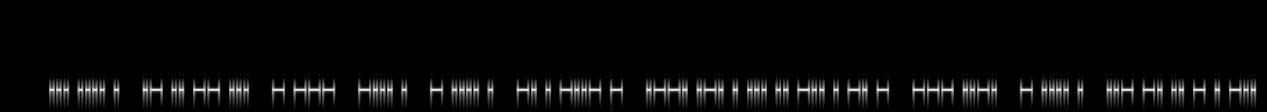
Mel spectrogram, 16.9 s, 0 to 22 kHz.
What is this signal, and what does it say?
Morse code, heard as a keyed tone, about 25 wpm, 700 Hz. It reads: SHE AIMS TO BE THE NEXT PRESIDENT OF THE UNITED
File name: practice / 25wpm / Sentences with 9-Word Phrases - 25wpm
